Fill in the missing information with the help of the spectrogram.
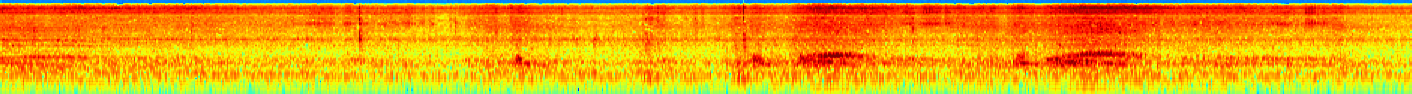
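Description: Fully loaded dump truck's engine labouring under throttle as it tries to pull out of soft mud, revving up and back down twice, about ten and fourteen seconds in. The truck is not able to climb out under its own power.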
